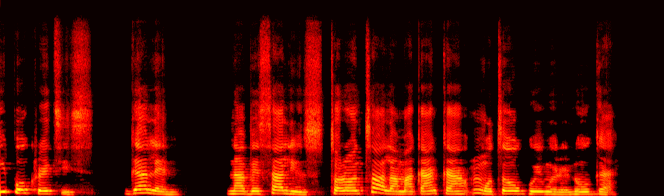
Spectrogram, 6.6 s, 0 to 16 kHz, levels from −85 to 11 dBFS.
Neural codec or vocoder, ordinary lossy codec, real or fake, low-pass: vocoder, 44.1 kHz, 128 mel bands every 512 samples, BigVGAN v2; none; fake; 14.4 kHz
